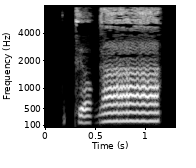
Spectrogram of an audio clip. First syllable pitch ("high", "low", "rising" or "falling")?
low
